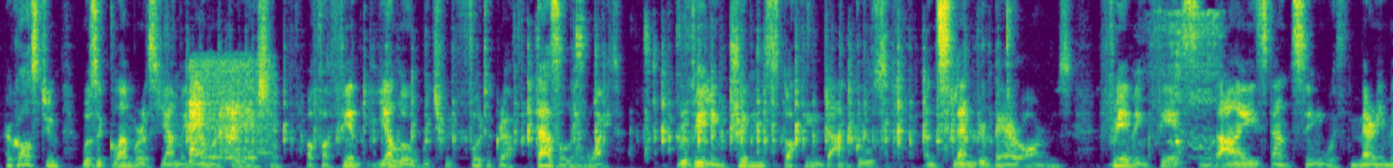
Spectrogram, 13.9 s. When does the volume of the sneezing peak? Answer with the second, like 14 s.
2 s.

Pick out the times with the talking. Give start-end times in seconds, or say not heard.
0.1-13.8.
